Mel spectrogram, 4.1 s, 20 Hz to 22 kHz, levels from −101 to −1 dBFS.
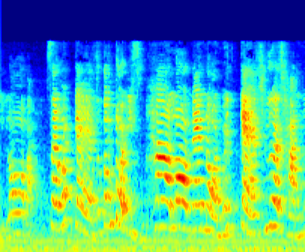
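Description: At 1.23 s the speech has a repeated buffer. Fresh audio reached the output late, so the device replayed its last block, a piece about 1.45 ms long (which fits a 64-sample buffer), two extra times. Because the block is so short, the repeats come out as a tiny click or brief buzz rather than an audible stutter. Unlike a dropout, there is no silent gap and essentially no audio is lost. The sound is held, not cut.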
